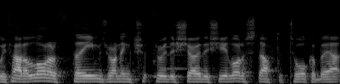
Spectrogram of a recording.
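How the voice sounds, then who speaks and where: A man with an Australian accent speaks at a medium pitch against a quiet background. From Sydney, Australia. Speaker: rugby podcast co-host. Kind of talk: casual sports chat.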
